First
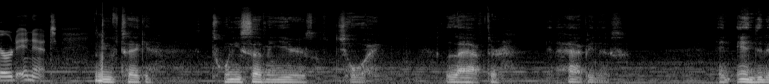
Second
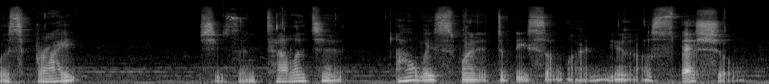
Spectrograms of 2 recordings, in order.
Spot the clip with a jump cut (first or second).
first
